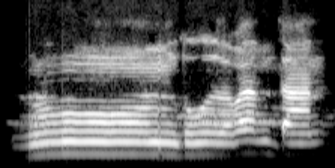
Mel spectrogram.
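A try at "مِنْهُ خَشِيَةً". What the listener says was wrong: নুন নয়, বা। বা দু জবর বান, বা দু জবর বান। মিন হু খিতবান, মিন হু খিতবান। এখানে কায়দা এসছে।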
